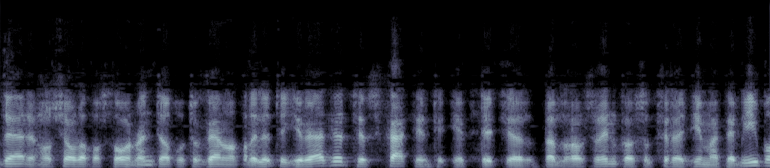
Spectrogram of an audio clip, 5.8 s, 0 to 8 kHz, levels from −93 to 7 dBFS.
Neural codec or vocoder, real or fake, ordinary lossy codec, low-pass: codec, 16 kHz, 0.5 kbps, FunCodec, trained on LibriTTS, 25 frames a second; fake; MP3, 48 kbps; 7.2 kHz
